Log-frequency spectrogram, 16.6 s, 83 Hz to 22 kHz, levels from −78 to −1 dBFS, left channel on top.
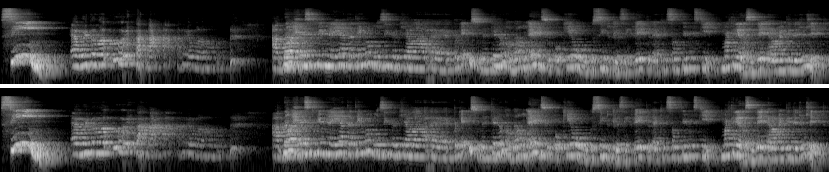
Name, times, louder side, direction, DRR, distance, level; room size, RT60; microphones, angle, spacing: voice 1, 0.0-0.9 5.6-16.4, right 1 dB, 55° right, -4 dB, 0.8 m, -28 dB
voice 2, 1.4-4.8 5.4-6.0, left 2 dB, 60° left, 1 dB, 0.5 m, -30 dB
3.2 x 2.3 x 4.1 m, 1.4 s
head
